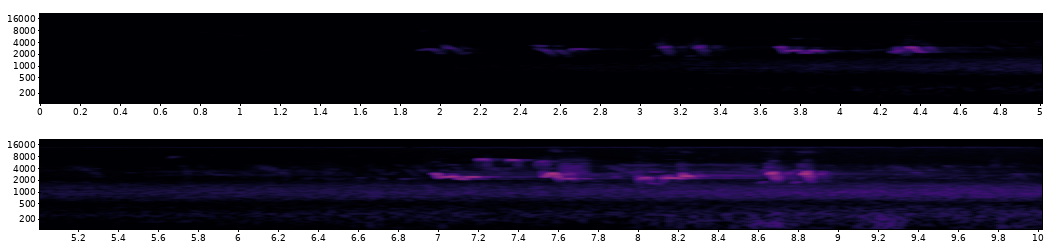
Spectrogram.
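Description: Silence at first, then birds chirping in short calls over a steady outdoor background that fades in and grows louder; the chirps come thicker about seven seconds in.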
